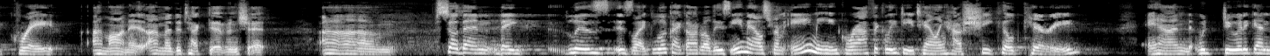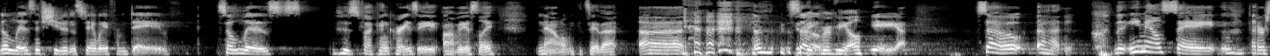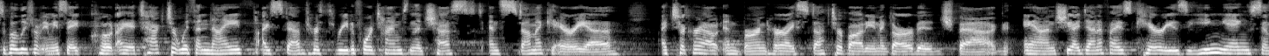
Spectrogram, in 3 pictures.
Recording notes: Live at the Orpheum Theater in Omaha.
